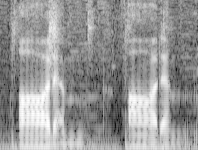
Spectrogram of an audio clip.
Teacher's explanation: again, you go for a flap T. Okay. And just change it into D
